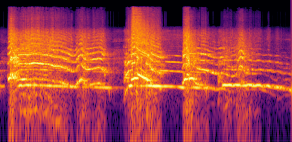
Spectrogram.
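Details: A dog and a person howl in unison, holding long sustained, slightly wavering notes that rise and fall. There are brief louder bursts and two short pauses between the howls.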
